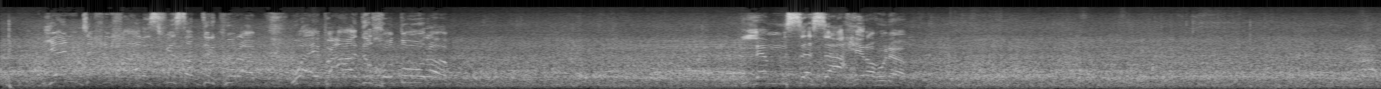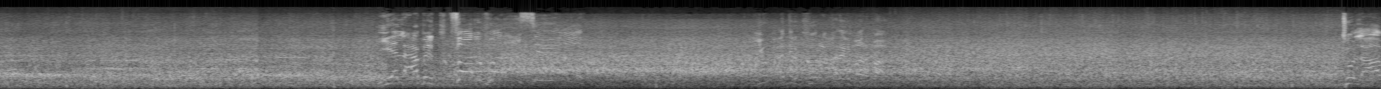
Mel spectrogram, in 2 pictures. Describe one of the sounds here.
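A large stadium crowd roars and chants steadily throughout.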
